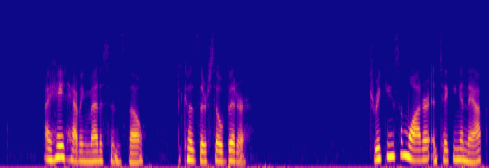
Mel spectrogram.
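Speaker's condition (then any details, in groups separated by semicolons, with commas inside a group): No condition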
